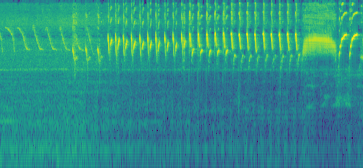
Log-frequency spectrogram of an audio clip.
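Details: Singing canary whose song carries Javan tesia and bar-winged prinia phrases, used as a training song for other birds. A few slurred whistles open into a fast run of sharp, high chipping notes, ending in a buzzy trill and hooked whistles.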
